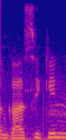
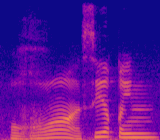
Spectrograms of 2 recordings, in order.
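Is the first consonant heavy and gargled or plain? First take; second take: plain; gargled. First: The first consonant is a plain, light g. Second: The first consonant is heavy, rounded and gargled. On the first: The speaker calls it wrong. "गासिकिन नहीं है" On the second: The speaker calls it right. "मुंह को थोड़ा सा गोल करें और इसे मोटा पढ़ें"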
